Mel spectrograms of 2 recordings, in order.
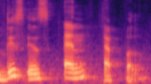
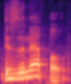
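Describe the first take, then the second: First: Slow, with "an" as full "ann" apart from "apple"; "an" unreduced, unlinked from "apple"; careful writing pronunciation. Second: "an apple" run together as "uh-napple"; quick, joined "an apple", the n starting "apple"; short linked speech. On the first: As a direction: keep "an" and "apple" as separate words, slowly. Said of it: "एक writing sound है". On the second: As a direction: reduce "an" and glide it into "apple". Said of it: "तो हमें short में बोलना चाहिए". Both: Shown as a demonstration.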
